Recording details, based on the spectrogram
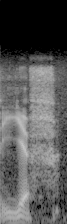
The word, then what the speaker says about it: GIF: I believe it's pronounced yif. It's a soft G. Yif.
